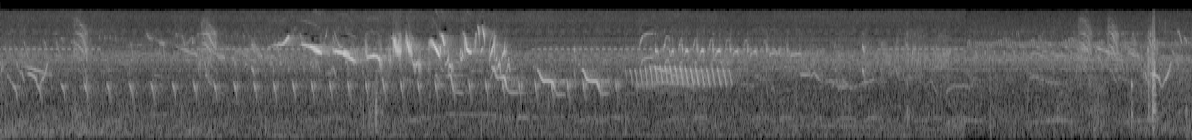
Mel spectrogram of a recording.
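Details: White-barred piculet (Picumnus cirratus) giving high, thin, squeaky notes that tumble downward in a quick series, over a steady insect hum and faint ticking.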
